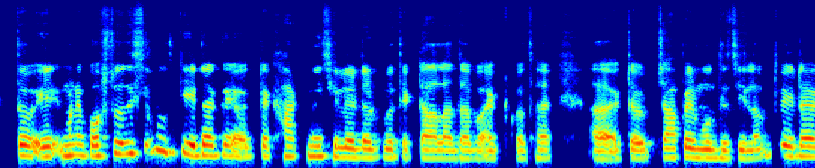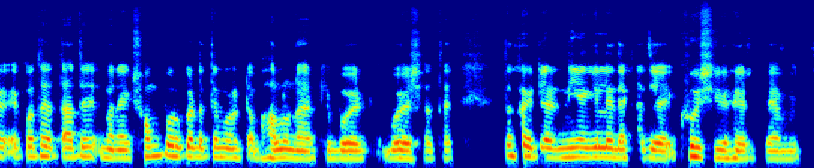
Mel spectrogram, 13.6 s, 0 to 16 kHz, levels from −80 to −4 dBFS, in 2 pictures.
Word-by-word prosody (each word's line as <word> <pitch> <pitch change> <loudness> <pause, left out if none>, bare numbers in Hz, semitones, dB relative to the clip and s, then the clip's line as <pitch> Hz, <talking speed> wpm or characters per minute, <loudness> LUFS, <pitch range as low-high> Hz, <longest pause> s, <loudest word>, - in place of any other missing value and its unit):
তো - - +7 0.2
এ - - +6 0.2
মানে 200 0 +2
কষ্ট 190 +3 +2
দিছি 225 0 0
বলতে 250 -4 0
কি? - - 0
এটাকে 190 0 +3 0.2
একটা 180 +1 -3
খাটনি 180 0 -2
ছিল, 175 -3 -1
এটার 155 -1 +1
প্রতি 155 0 -3
একটা - - -3
আলাদা 140 0 -1
বা - - -2
এক - - -20
কথায় 145 +1 -4 0.4
আ - - +2 0.2
একটা - - -4 0.2
চাপের 155 +1 +2
মধ্যে 145 -1 0
ছিলাম। 145 0 -2
তো - - -28
এটা 180 0 +3 0.2
এক - - -13
কথায় 175 0 +2
তাদের, 170 +2 +1
মানে 145 -1 +1 0.2
সম্পর্কটা 175 -2 +2
তেমন 165 -2 0
একটা - - -4
ভালো 150 0 +2
না 140 - +1
আরকি, 140 - -12
বইয়ের 140 -1 +3 0.2
বইয়ের 140 -1 +3
সাথে। 140 +1 -10 0.5
তো 190 - -4 0.2
এইটা 165 0 +1 0.2
নিয়ে 165 0 +2
গেলে 165 -1 +3
দেখা 150 -1 -6
যায় 140 -2 +3
খুশি 170 -4 +3
হই 140 - +1
আরকি 140 0 -17
আমি, 135 +1 -8
160 Hz, 210 wpm, -23 LUFS, 145-180 Hz, 0.5 s, তো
